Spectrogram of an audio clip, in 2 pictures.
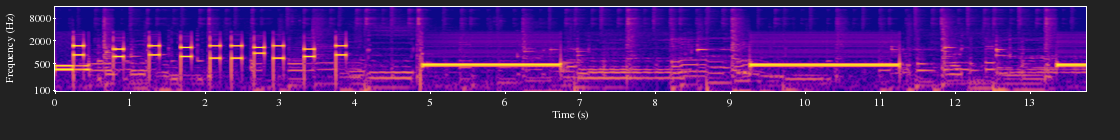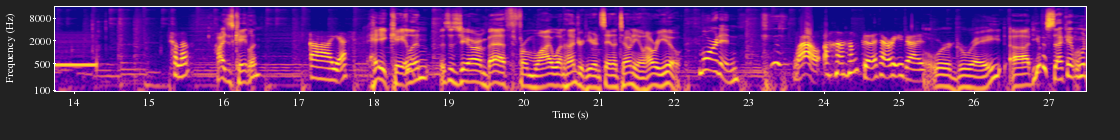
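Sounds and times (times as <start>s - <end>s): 
telephone keypad beeps: 0.0s - 3.9s
telephone ringing tones: 0.0s - 3.9s, 4.9s - 6.8s, 9.3s - 11.3s, 13.3s - 14.3s
speech: 15.3s - 16.6s, 17.2s - 23.0s, 23.6s - 27.4s.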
